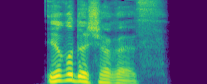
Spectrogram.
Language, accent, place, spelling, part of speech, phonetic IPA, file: German, Germany, Berlin, irdischeres, adjective, [ˈɪʁdɪʃəʁəs], De-irdischeres.ogg
- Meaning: strong/mixed nominative/accusative neuter singular comparative degree of irdisch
